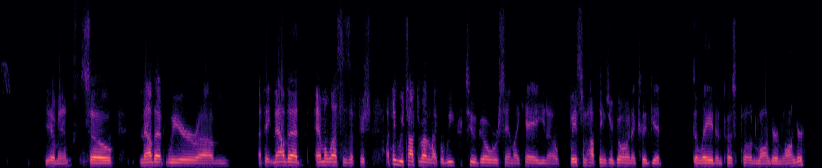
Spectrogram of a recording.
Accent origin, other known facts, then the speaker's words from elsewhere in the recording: Bakersfield, California, United States; also born or lived in Davis, California / East Coast; now in Fresno, United States; I'm from Bakersfield, California originally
